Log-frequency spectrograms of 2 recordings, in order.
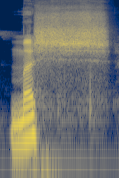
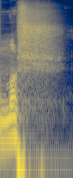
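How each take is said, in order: First: The vowel is bright, with spread lips. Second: The vowel is dark, with rounded lips. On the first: The speaker calls it right. "sedikit memeringiskan ya bibir, ya bibirnya sedikit tersenyum" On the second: The speaker calls it wrong. "bukan mosh"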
